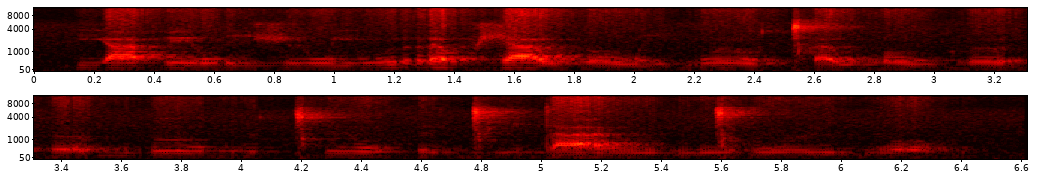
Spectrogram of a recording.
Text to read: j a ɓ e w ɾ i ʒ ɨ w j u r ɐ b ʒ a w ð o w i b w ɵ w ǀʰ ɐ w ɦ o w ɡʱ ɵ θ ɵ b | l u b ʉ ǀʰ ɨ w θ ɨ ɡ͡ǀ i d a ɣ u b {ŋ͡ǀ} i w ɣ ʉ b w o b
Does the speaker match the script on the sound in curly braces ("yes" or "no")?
yes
